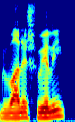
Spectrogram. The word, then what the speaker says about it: Dvalishvili: Sean O'Malley, the champion, and if you look at like his physical behavior, after he then lost to Merab Dvalishvili, that's how you say it, Chelsonen, he left.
